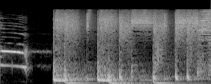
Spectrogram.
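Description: A gamecock at a cockfighting tournament gives a short, harmonic crow. Loud, dense bursts of noise follow at once and fill the rest.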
